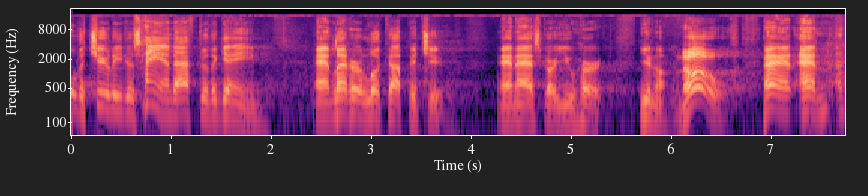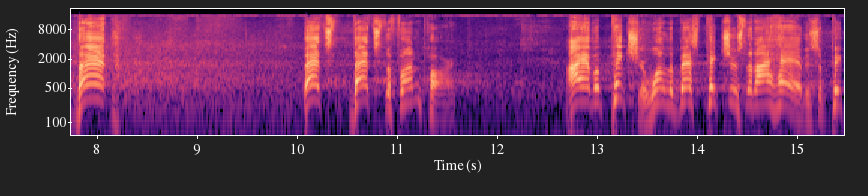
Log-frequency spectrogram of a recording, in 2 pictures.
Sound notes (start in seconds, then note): 7.3 audience laughter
